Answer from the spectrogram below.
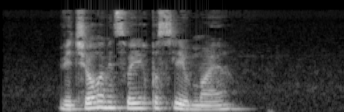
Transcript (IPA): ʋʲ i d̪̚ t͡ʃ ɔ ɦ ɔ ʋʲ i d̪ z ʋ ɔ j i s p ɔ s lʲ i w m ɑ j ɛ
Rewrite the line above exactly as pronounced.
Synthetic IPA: ʋʲ i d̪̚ t͡ʃ ɔ ɦ ɔ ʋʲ i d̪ s ʋ ɔ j i x p ɔ s lʲ i w m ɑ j ɛ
